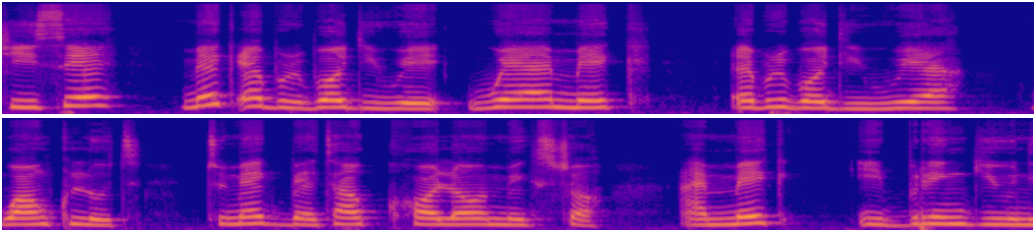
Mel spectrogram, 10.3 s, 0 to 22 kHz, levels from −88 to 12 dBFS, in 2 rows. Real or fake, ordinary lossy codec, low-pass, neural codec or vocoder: real; none; none; none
